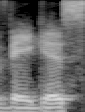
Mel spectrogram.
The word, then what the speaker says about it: vagus: If you're on this call and you don't really know that, it's spelled V-A-G-U-S, not like Las Vegas, but vagus in Latin, which means wanderer.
